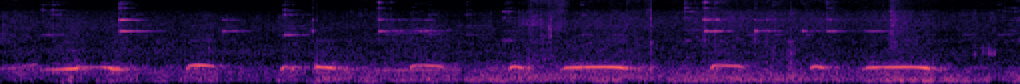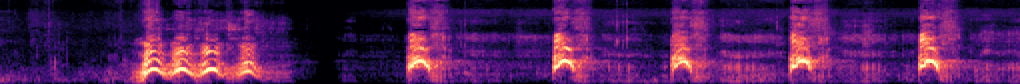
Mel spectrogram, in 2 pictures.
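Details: Soft, repeated cooing notes open the recording, then a dog breaks in with a short rough run of barks, followed by five evenly spaced loud single barks about one second apart.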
